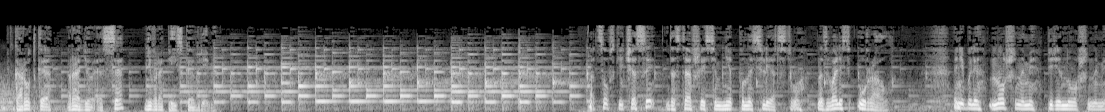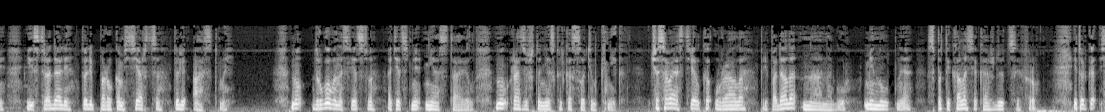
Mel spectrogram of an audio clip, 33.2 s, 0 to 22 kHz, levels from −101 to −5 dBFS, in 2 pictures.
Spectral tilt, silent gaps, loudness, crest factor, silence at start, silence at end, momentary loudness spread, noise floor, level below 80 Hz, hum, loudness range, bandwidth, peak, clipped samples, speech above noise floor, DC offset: -6 dB/octave; none; -18 LUFS; 14 dB; 0 s; 0 s; 9 LU; -45 dBFS; -40 dBFS; none; 3 LU; 8.8 kHz; -2 dBFS; under 0.1%; 29 dB; under 0.1%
